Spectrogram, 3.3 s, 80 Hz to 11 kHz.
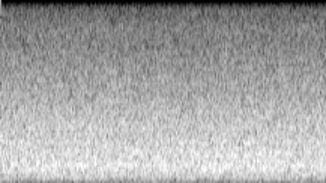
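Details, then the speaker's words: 2001 Honda Foreman 450 ES ATV: the cooling fan runs continuously at a steady full-speed whoosh; low 3 V at the fan and no change when the sensor wire is disconnected point to a bad fan control module. "Turn that noisy thing back off. So that's probably why the fan's hot wired, because the module's bad."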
